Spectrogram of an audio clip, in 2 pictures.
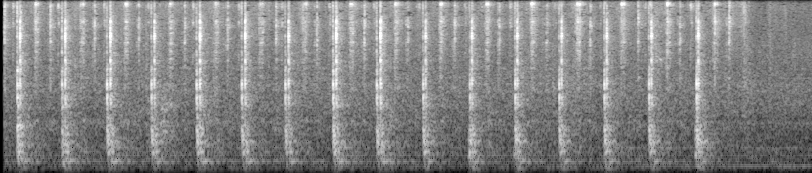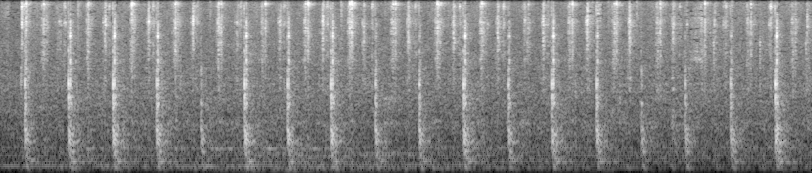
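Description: Bat-rolling machine clicking in a steady rhythm, about two clicks a second, as a composite baseball bat is worked through its rollers by hand to break it in, over a low steady hum. The clicking stops briefly about halfway, then resumes a little faster and fainter.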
